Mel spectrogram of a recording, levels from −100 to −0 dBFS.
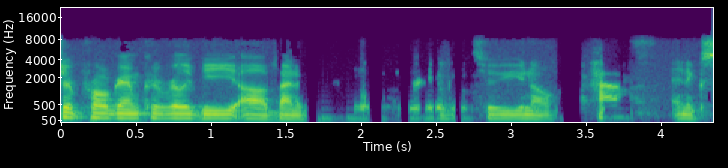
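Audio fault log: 1.58–2.82 s and 3.62–3.85 s: speech suppressed in double talk. With both sides talking at once, the echo canceller likely took the talker for loudspeaker echo and turned everything down. The speech sinks by up to about 40 dB across roughly a second, then about 25 dB briefly.
2.57–2.62 s and 3.30–3.53 s: other side's voice leaking through. Loudspeaker echo was likely not fully cancelled before reaching the microphone. Faint scraps of a second voice sit about 35 dB, then about 30 dB, below the talker, the first only a 50 ms blip.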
